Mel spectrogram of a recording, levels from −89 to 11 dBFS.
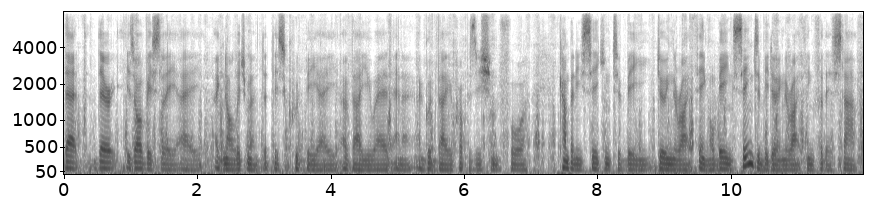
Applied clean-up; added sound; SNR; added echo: none; Writing; 11 dB; none.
